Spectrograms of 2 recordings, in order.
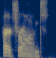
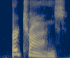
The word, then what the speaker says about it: Percherons: Percherons. – Percherons. Did I say that right? – Yep.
